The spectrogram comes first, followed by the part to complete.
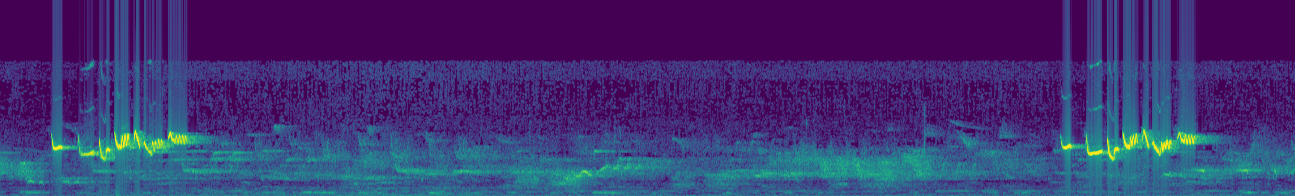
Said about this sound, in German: So klingt der Wald, an dessen Rand unsere Schule liegt.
